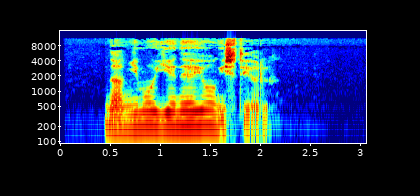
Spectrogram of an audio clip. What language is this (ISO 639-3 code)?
jpn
